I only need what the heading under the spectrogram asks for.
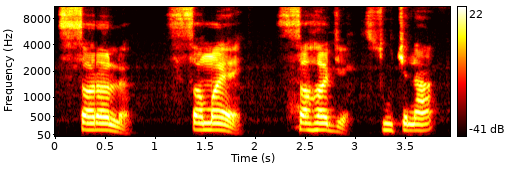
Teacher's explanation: स जो शब्द है ये आपका स दंत इसमें हमारी जिह्वा दांतों के निचले भाग को स्पर्श करती है, जैसे कि सरल, समय, सहज, सूचना आदि।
